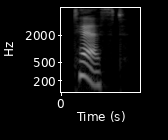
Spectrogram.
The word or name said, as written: test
